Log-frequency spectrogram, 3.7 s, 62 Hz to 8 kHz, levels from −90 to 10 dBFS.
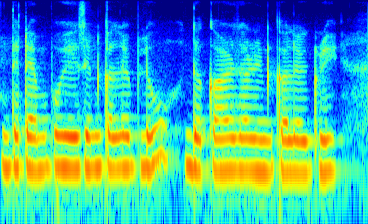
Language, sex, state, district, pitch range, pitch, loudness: English, female, Assam, Kamrup Metropolitan, 195-210 Hz, 205 Hz, -16 LUFS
